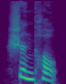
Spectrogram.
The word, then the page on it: 渗透: shèn tòu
